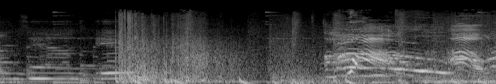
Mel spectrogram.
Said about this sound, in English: No! The tracking droid just blasted Moroz!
